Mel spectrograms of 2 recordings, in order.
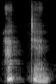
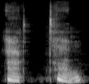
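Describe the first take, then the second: First: The two T sounds merge into one. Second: The two T sounds are said separately. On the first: The speaker calls it right. "it's at ten" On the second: The speaker calls it wrong. "So it's not at ten"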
